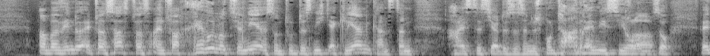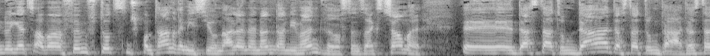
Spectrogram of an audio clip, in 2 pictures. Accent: Spain; German is a second language; Ich komme aus Spanien, wie ihr vielleicht wisst, dort ist eben meine hauptsächliche Tätigkeit

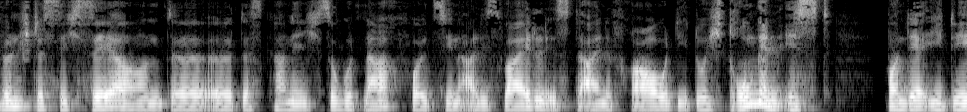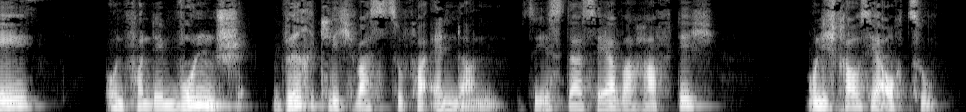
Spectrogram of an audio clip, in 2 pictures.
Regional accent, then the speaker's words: Baden-Württemberg, Germany; Zum Beispiel in meinem Heimatland, in Baden-Württemberg.

